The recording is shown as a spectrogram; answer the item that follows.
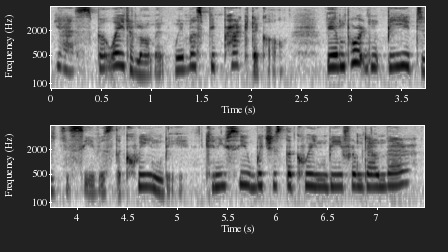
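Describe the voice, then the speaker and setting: Woman voicing an earnest, raised-pitch little storybook bear. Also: creaky, darkish tone, a little hiss or hum. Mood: earnest, self-important. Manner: deliberate, earnest, pondering. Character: earnest, anxious, self-important small male toy bear. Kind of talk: children's storybook character voice.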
